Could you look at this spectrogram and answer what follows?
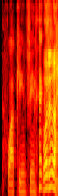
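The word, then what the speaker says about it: Joaquin: you can Google it it's narrated by um yakin Phoenix and few other famous vegans who's yakin Phoenix J Joker you know the movie Joker hen Phoenix how do you say his name hen Phoenix what did I say yakin the hell's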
